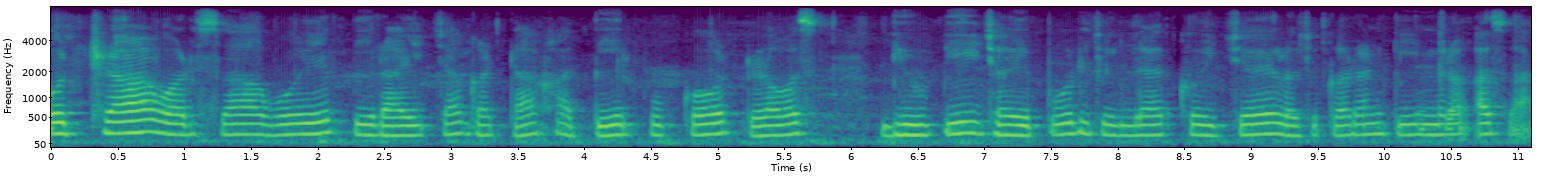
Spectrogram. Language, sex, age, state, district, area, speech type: Goan Konkani, female, 45-60, Goa, Murmgao, urban, read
